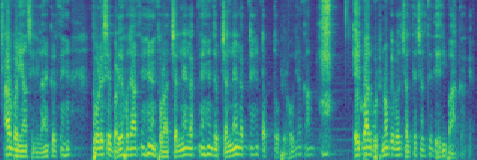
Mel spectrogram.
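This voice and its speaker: A man giving a devotional sermon. He tells scripture stories in a fast, animated way and chants Sanskrit verses. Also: mid-range voice, breathy edge. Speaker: preacher telling scripture stories.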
